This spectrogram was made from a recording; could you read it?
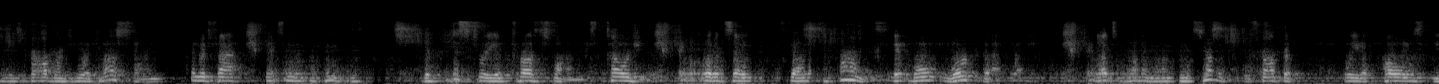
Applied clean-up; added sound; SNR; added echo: neural separator model SepFormer DNS4.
